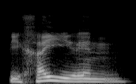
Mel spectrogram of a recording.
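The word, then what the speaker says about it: بخير: So we treat the ya as a consonant and the ye sound. And the re has tanween kasra. So how would I pronounce this? Bikha, bikhairin, bikhairin, bikhairin.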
